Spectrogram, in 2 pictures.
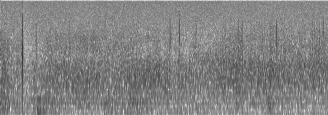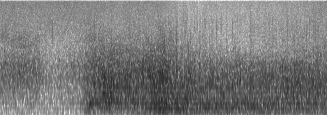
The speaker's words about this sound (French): Dehors, l'orage fait rage.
